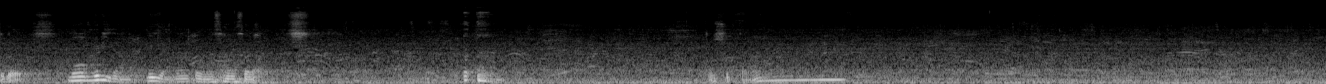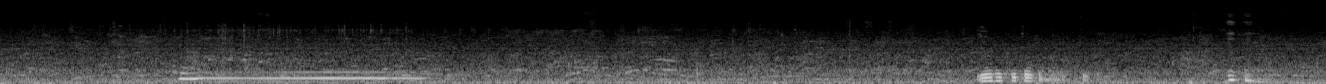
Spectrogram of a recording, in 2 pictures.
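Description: A young man sings through a loudspeaker outdoors, holding long notes between pauses.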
